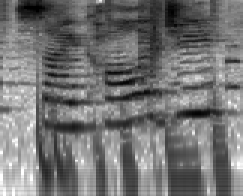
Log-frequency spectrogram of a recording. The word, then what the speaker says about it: psychology: word but anyway so the right way to say it is psychology so that's all for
